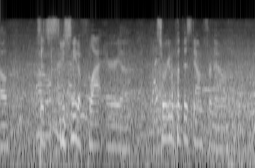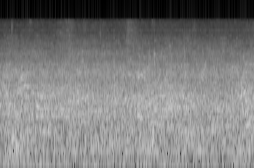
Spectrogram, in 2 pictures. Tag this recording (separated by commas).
Speech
